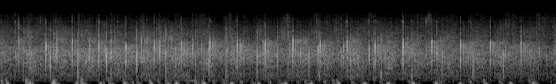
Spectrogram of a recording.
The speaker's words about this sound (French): Merci à toutes les quatre. On peut les applaudir bien fort.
